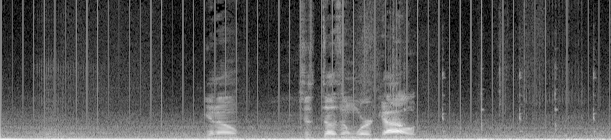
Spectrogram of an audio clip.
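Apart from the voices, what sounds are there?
car driving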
